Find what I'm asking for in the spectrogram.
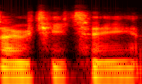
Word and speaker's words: Ott: Some people know him as OTT. I think he's pronounced Ott.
